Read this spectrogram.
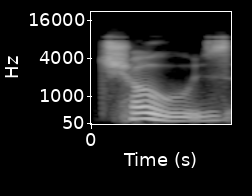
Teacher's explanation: it looks like an S, but sounds like a Z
